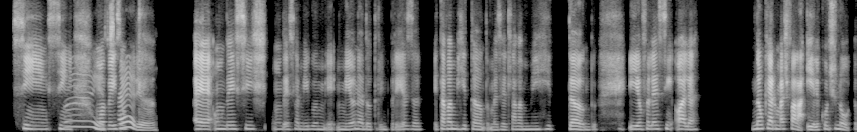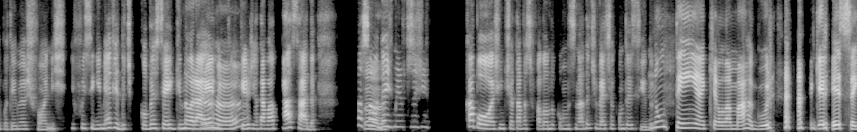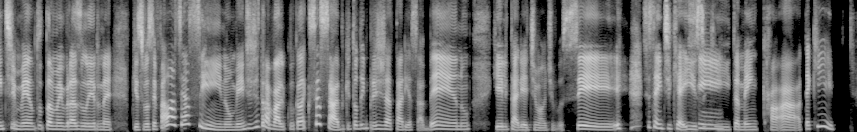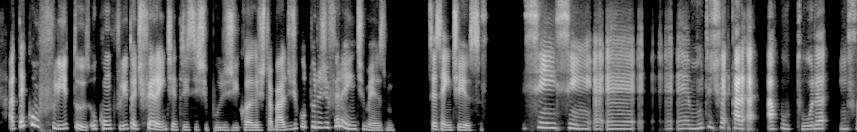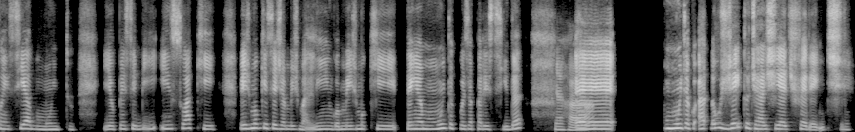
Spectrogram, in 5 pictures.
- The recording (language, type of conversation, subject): Portuguese, podcast, Como você resolve conflitos entre colegas de trabalho?
- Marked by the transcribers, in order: stressed: "irritando"; other background noise; laugh; laughing while speaking: "aquele ressentimento"; tapping; chuckle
